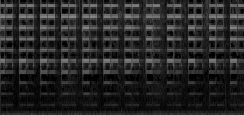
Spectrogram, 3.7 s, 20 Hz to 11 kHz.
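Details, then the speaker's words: CX20 quadcopter during ESC arming/throttle calibration: fast, even string of high electronic beeps, about three a second; one ESC went into programming mode (four-beep pattern). "Because right now, one of the ESCs actually went into a programming mode. Now if you can hear the beeping, the one went beep, beep, beep. Beep, beep, beep, beep, beep, four beeps. That one's actually in a programming mode."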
